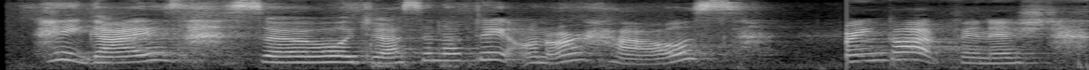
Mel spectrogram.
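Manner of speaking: out of breath. Giving viewers a house update right after moving furniture upstairs, panting. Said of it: "Sorry, I'm panting".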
